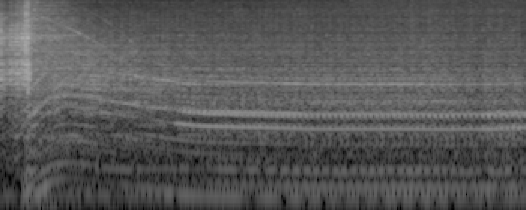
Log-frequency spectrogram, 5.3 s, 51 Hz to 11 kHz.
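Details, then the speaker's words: Mazda RX-8 rotary, flooded engine de-choked by cranking about 7 seconds with accelerator floored: cranking catches into a rising, slightly uneven buzz settling to steady idle; may smoke from exhaust after starting. "after starting a flooded engine you may see smoke from the exhaust"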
